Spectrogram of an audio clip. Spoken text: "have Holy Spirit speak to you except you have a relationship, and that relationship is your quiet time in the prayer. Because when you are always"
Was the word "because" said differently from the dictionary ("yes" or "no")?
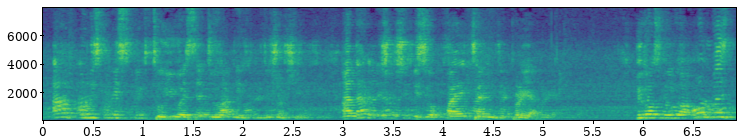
yes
